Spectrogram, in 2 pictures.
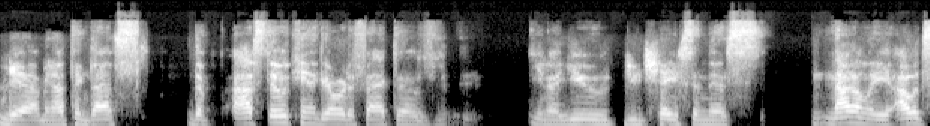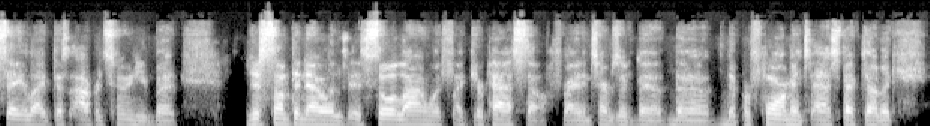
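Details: Adult male speaker; Typical conversational speech.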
